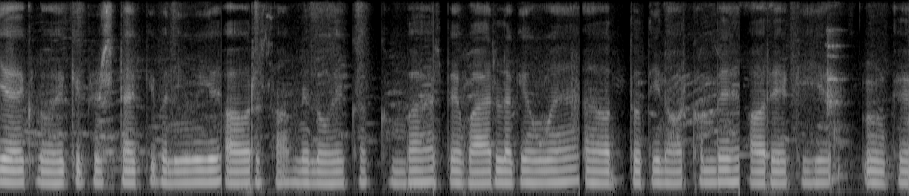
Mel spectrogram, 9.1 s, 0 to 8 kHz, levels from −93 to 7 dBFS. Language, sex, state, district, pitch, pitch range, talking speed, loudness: Hindi, male, Chhattisgarh, Bilaspur, 135 Hz, 135-140 Hz, 190 wpm, -33 LUFS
